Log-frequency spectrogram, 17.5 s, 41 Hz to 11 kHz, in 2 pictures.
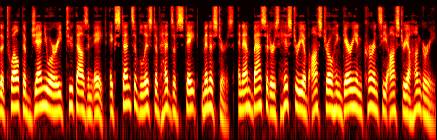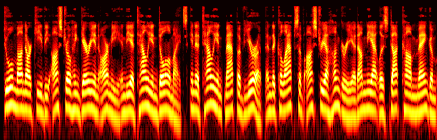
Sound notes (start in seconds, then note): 12.5 in Italian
